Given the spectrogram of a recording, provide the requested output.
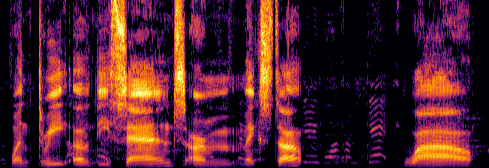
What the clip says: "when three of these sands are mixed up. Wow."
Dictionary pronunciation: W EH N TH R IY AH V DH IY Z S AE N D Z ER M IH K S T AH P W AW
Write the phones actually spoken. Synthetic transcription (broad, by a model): W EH N TH R IY AH V DH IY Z S AE N D Z ER M IH K S T AH P W AW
